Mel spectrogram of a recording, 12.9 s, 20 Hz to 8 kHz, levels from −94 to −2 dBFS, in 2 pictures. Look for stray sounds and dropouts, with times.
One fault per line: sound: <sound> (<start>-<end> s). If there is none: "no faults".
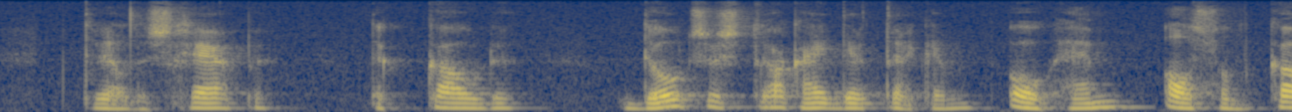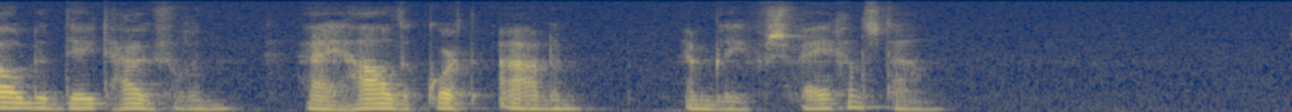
no faults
